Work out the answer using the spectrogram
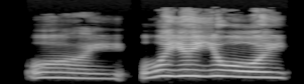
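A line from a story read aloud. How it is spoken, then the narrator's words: Pitiful whimper. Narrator (Russian): Я жалобно скуксилась, осознав, что так просто покинуть кладбище нам не удастся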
